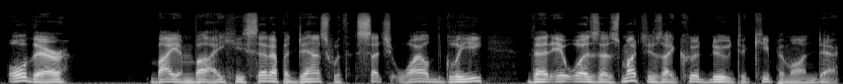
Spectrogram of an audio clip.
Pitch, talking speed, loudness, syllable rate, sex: 110 Hz, 200 wpm, -18 LUFS, 4.3 syllables/s, male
